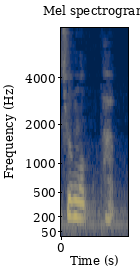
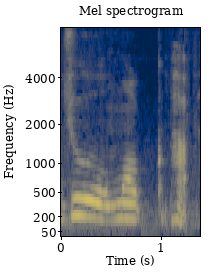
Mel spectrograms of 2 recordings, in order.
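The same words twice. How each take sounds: First: জুমক ভাব said fast and run together; quick, in one go. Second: জুমক ভাব stretched out very slowly, each syllable separate. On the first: Teacher shows জুমক ভাব as spoken fast in conversation. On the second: Teacher drills the rice-ball name জুমক ভাব very slowly. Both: Shown as a demonstration. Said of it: "তাড়াতাড়ি করে বলার".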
